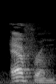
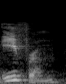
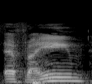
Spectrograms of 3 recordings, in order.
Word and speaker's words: Ephraim: My first name is actually Ephraim, but here it's pronounced Ephraim. So in Spanish, it's Ephraim.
